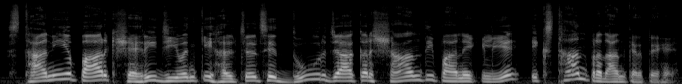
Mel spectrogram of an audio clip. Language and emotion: Hindi, happy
